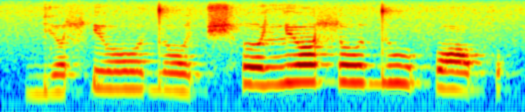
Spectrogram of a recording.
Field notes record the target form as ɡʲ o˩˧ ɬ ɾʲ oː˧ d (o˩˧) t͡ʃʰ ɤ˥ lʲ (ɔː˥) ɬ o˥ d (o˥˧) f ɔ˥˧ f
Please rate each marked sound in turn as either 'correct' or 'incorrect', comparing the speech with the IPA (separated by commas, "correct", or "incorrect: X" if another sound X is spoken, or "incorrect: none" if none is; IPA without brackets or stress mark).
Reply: incorrect: o˧˩, incorrect: ɔ˥, incorrect: u˥˧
